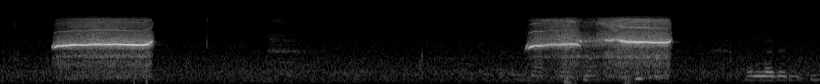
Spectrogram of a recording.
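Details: Confused marmot addressed by a person at Berg Lake, Mt Robson, Alberta, Canada; two loud whistles, the first about one second, the second longer and split with a slight rise partway through.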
